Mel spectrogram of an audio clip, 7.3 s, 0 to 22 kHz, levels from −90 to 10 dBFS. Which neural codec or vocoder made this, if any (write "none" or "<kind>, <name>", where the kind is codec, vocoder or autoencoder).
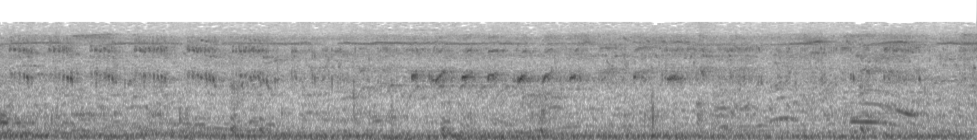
none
